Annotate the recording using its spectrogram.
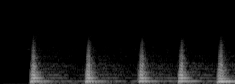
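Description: Klezmer brass band starting up with short, accented low brass notes, about two a second, in a funky freylekhs groove; the first comes a quarter second in, after a moment of silence.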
